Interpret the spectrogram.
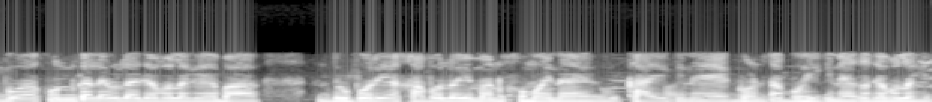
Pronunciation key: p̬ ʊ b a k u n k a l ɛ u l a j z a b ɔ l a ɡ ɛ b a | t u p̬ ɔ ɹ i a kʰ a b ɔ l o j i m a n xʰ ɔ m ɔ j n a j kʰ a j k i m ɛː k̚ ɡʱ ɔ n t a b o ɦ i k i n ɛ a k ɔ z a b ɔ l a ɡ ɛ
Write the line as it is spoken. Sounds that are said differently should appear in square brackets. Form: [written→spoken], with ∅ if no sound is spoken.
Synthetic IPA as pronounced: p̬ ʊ [b→∅] a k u n k a l ɛ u l a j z a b ɔ l a ɡ ɛ b a | [t→d] u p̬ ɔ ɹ i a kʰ a b ɔ l o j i m a n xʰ ɔ m ɔ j n a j kʰ a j k i [m→n] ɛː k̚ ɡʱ ɔ n t a b o ɦ i k i n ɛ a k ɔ z a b ɔ l a ɡ ɛ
